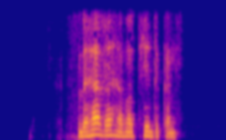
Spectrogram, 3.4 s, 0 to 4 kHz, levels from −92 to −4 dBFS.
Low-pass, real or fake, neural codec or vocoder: 3.6 kHz; real; none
